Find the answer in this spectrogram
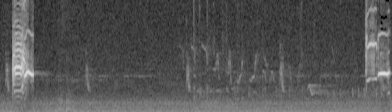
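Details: Eurasian siskin with one high, slurred descending whistle at the start and another at the end, separated by a long quiet stretch with faint distant chirps.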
